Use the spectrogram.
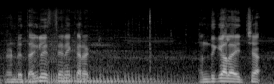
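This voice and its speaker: Actor as brisk, cocky male cab driver. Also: mid-range voice, steady tone, noisy background, close to an everyday voice. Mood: cool confidence. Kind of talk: film comedy acting. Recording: film audio with music behind.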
